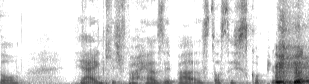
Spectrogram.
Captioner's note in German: Beide lachen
